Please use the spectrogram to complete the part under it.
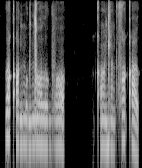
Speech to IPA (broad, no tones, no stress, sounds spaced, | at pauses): ʊ qʼ ɔ ɡ m o ɡ ŋ͡ǀ ɔ l o ɡ v ɔ | qʼ ɑ̃ ɡ j ə̃ ɡ sˤ ə qʼ ʊ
